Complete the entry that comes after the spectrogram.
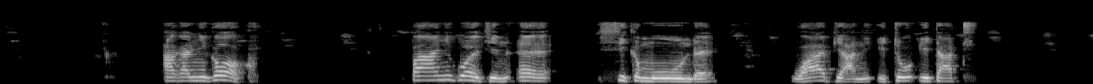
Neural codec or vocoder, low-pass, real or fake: none; 7.2 kHz; real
